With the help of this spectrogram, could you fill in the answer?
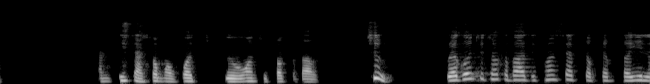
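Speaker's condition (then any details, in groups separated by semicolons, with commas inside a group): No condition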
